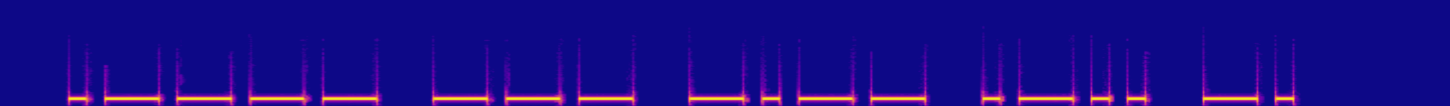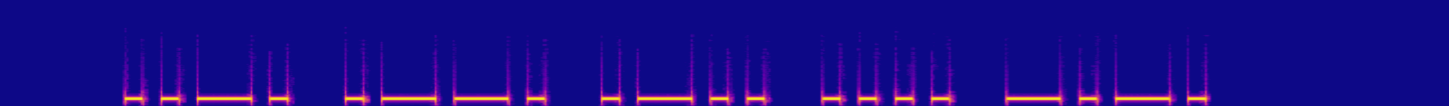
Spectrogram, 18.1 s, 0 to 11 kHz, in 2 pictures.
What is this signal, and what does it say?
Morse code, heard as a keyed tone, about 10 wpm, 800 Hz. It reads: 1OYLN FPLHC
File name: LEZIONI / 8 YJ45 / 8 Y 10wpm 2615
